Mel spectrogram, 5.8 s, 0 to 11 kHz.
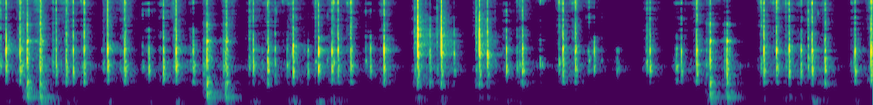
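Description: Gloved fingertips type continuously on a plastic Keychron V1 mechanical keyboard with Tangerine switches and green and cream PBT keycaps. A quick, uneven run of short, bright, clacky taps with almost no low end, each dying away at once, with brief pauses between bursts.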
